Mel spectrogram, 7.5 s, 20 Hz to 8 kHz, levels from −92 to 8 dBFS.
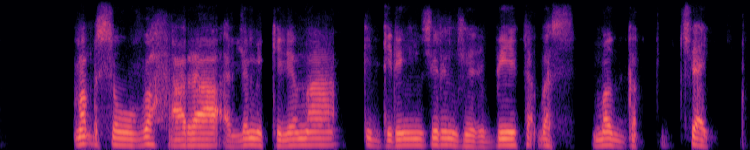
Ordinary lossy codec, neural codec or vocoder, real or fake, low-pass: Opus, 16 kbps; codec, 44.1 kHz, 3.4 kbps, Pupu-Codec; fake; 7.2 kHz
